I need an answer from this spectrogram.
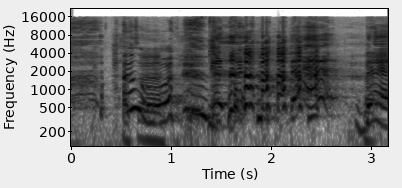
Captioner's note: unhelpful laughter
